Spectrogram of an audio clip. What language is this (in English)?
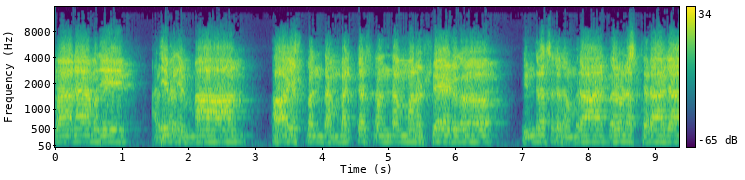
Russian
